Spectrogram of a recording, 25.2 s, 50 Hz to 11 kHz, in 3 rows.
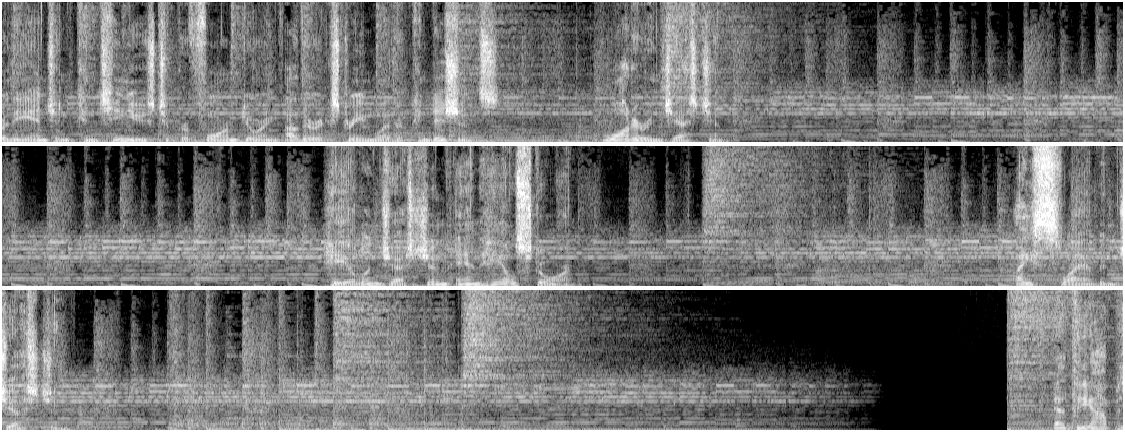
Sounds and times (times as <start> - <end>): Speech: 0.0 - 3.7, 4.4 - 5.5, 10.8 - 12.8, 16.0 - 17.4, 24.7 - 25.2
Music: 0.0 - 23.4, 24.4 - 25.2.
